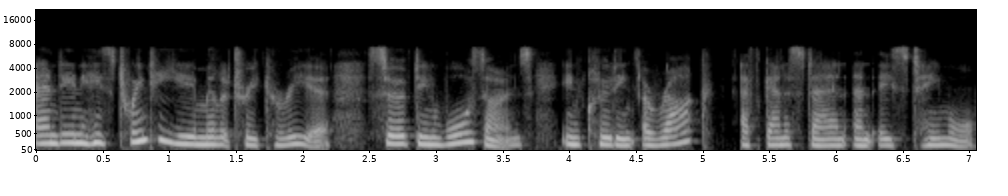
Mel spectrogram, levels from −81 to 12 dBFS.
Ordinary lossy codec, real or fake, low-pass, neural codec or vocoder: Opus, 64 kbps; real; 7.2 kHz; none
